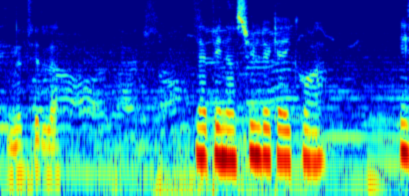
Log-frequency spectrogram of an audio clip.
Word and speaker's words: Nutella: C'est comme ça qu'on le prononce, Nutella.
